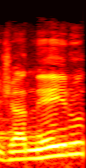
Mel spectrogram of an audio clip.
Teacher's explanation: Janeiro, o E e o I, ó, janeiro, tu tira o sonzinho do I, o som semivocálico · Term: supressão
